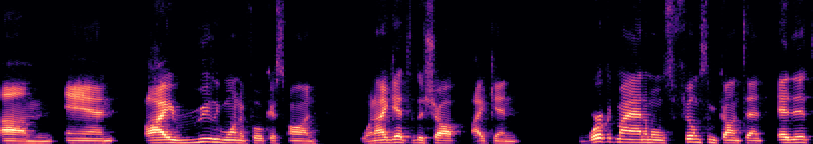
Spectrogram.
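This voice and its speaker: A man's fairly high voice in a French-Canadian accent, at a moderate pace with ordinary pitch variation, on a very clean recording with a silent background. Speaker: reptile breeder. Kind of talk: casual interview chat.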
